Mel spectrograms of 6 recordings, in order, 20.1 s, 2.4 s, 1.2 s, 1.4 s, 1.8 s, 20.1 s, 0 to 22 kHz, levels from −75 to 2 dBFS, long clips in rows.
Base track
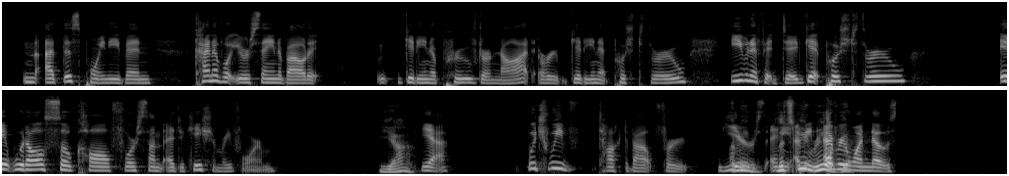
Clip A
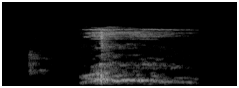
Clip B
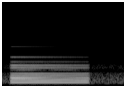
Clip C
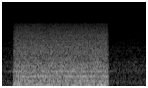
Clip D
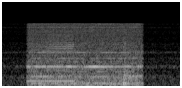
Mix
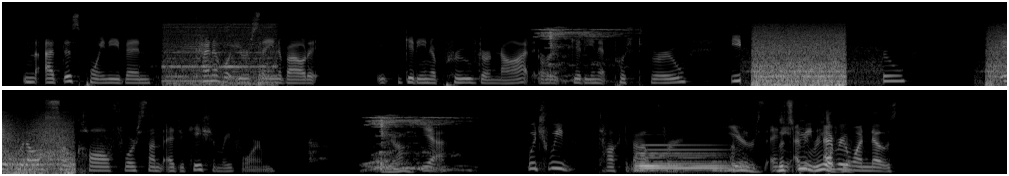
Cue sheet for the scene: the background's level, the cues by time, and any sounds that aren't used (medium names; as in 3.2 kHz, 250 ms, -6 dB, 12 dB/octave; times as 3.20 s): base track -12 dB
1.35 s: add D -16 dB
4.49 s: add A -10.5 dB + peaking EQ 220 Hz -13.5 dB 2.8 oct
7.38 s: replace with C -4.5 dB
9.72 s: add C -5 dB + harmonic tremolo 1.8 Hz, crossover 640 Hz
12.85 s: add A -8.5 dB
16.29 s: add B -11 dB + spring tank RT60 1 s, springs 48 ms, chirp 80 ms, DRR -9 dB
